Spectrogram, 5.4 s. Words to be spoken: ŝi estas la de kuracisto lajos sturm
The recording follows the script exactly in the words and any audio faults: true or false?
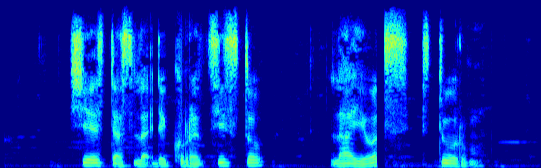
false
